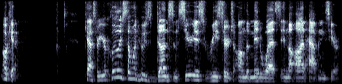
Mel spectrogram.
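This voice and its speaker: A man's voice: mid-range voice, moderate pace, fairly bright tone. A man co-hosting a podcast, chatting casually and putting questions to a guest. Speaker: podcast co-host. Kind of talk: casual chat and interviewing. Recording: dull lo-fi audio.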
